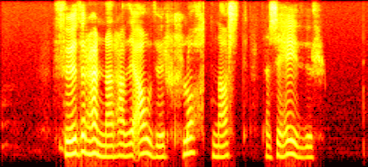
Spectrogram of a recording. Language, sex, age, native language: Icelandic, female, 11, Icelandic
